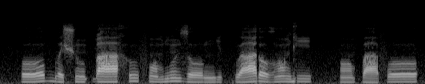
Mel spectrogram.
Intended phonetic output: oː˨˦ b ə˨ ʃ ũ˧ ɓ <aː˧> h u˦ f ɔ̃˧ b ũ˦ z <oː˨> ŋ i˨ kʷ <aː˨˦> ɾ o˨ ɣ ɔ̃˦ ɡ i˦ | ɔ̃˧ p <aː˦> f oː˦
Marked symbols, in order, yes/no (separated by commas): yes, yes, yes, no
